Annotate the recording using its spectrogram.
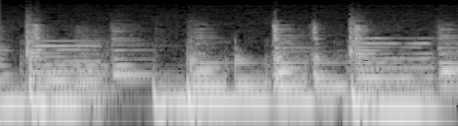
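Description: Reggae band rehearsal recording: plucked guitar notes over a deep bass line playing a short phrase, which fades away right at the end.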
